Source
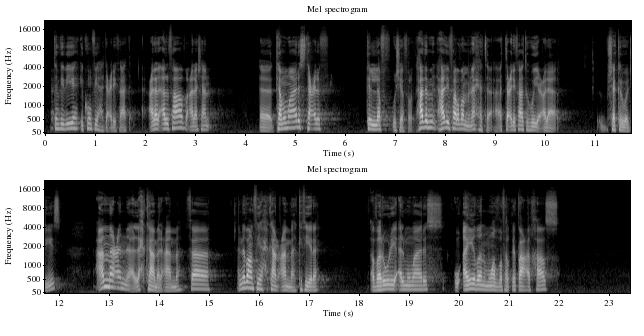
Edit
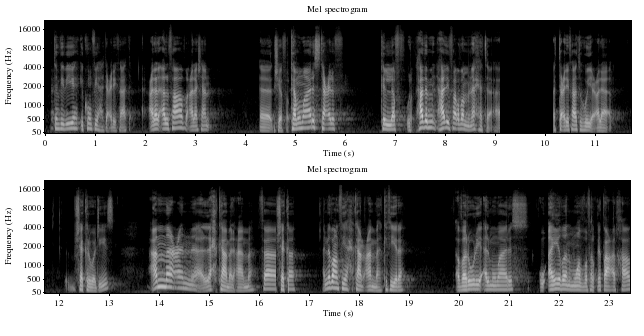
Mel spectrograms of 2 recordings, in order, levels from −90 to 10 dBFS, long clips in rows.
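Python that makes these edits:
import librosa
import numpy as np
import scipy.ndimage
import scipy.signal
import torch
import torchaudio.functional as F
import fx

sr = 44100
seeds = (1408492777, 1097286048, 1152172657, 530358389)

y = fx.edit(x, sr, fx.move(start_s=7.02, length_s=0.29, to_s=4.59),
    fx.fade_out_to(start_s=7.85, length_s=0.41, curve='qsin', floor_db=-6.5),
    fx.insert_silence(at_s=9.1, length_s=1.07),
    fx.duplicate(start_s=11.24, length_s=0.26, to_s=14.89),
    fx.stretch_span(start_s=12.89, length_s=0.75, factor=1.5), tone=tone)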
